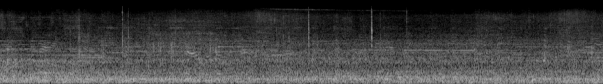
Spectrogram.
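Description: Steady road and engine noise inside a moving car's cabin, a low rumble with a few faint ticks.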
